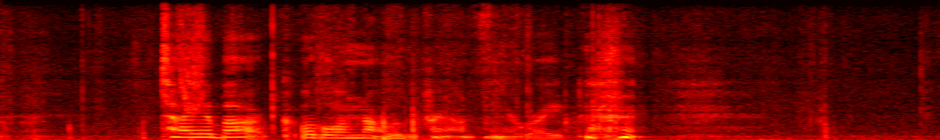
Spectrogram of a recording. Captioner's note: laughs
